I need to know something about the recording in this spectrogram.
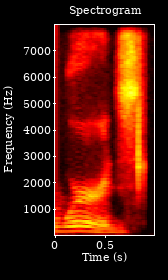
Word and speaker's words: word: so purple shirt words even though the letters are different right this one has a u r this word has ir and word is o r but that should not sound different they sound the same they all are this purple ER sound try it one more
